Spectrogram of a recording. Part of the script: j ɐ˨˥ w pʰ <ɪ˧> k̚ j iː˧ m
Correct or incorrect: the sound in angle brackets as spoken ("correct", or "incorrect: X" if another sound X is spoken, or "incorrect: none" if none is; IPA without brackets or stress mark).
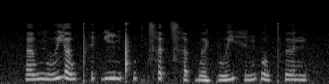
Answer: correct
